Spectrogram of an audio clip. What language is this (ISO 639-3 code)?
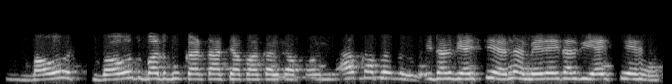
urd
